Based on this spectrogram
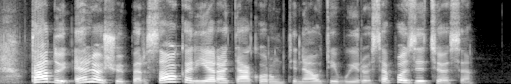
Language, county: Lithuanian, Kaunas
